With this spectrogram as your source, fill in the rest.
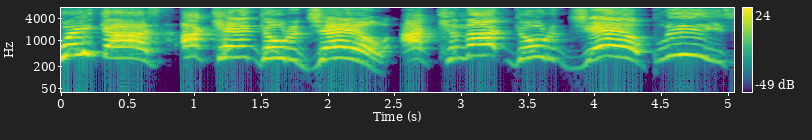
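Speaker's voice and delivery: hollered out, very high, loud and shrill. Retelling how a man dragged off by deputies yelled; imitating a man yelling. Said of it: "this dude's yelling".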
